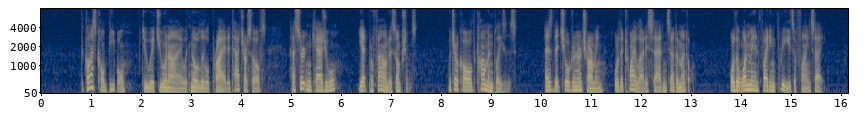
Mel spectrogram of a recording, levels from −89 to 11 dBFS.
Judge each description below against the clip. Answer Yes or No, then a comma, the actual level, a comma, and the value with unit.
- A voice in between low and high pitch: No, low, 130 Hz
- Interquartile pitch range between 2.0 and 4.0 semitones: No, average, 4.5 semitones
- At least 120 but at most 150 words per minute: No, average, 175 wpm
